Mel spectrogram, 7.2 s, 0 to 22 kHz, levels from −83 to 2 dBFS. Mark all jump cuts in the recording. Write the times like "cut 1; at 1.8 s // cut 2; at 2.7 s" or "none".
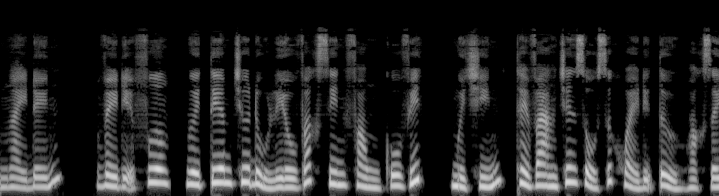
cut 1; at 1.7 s // cut 2; at 5.1 s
